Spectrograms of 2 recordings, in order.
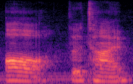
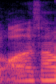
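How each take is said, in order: First: "all the time" drawn out slowly, word by word; emphatic repetition. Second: Said in the usual way. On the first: Real, not acted. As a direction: stretch ALL THE TIME to insist on it. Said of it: "when I'm telling you all the time, I mean". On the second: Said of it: "I mean".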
